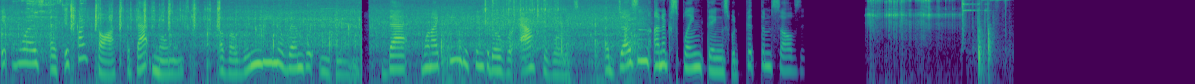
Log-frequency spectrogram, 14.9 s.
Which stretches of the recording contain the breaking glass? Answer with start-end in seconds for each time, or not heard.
0.1-1.0, 12.0-12.6.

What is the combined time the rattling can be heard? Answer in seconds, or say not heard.
4 s.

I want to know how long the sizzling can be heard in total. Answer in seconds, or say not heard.
8 s.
